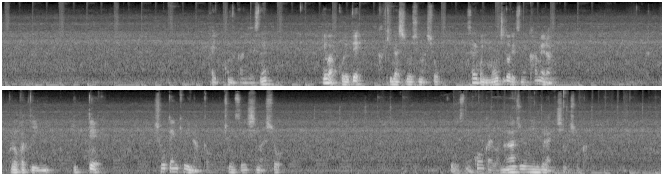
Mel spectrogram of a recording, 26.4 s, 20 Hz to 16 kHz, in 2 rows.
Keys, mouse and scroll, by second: 3.2 click, 14.3 click, 16.4-26.3 drag.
